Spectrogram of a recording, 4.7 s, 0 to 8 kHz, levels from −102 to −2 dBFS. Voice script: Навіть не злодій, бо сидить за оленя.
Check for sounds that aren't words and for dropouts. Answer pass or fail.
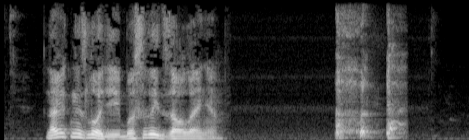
fail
